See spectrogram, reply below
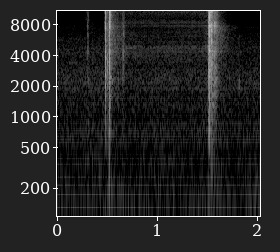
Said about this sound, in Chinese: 我给大家举个实例啊，比如说尼康 FM2 的这个，嗯，一秒的快门速度是这样的，注意听啊，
